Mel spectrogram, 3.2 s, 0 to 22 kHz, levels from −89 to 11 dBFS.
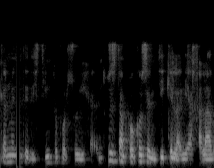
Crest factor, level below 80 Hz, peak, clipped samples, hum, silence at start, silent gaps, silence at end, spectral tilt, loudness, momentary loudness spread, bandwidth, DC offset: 18 dB; -82 dBFS; -20 dBFS; under 0.1%; none; 0 s; none; 0 s; -5.5 dB/octave; -37 LUFS; 9 LU; 8.2 kHz; under 0.1%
